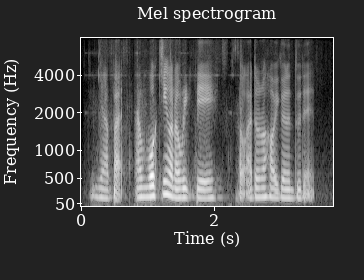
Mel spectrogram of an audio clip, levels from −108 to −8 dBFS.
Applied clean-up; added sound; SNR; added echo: neural separator model SepFormer DNS4.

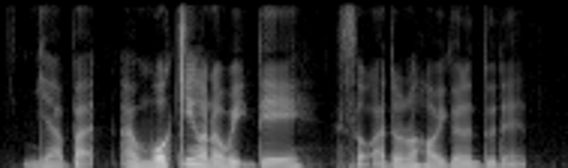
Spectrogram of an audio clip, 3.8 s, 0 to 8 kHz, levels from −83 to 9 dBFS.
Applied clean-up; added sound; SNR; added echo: none; none; none; none.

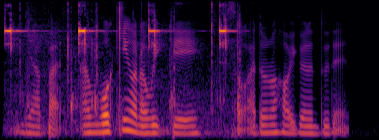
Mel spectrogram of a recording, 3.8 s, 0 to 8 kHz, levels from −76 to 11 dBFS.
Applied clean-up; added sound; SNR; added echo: none; Alarm; -5 dB; none.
